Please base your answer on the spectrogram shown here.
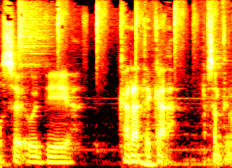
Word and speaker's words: Karateka: In Japanese, there's no stress on any syllable, so it would be Karateka, something like that.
